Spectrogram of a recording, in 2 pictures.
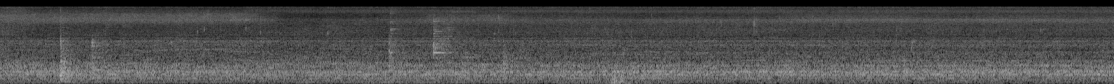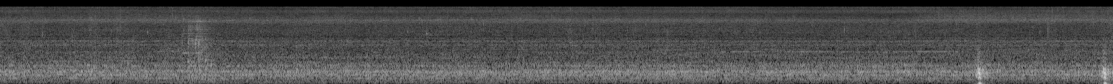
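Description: Steady hiss of a wok of coconut-water tom yum broth heating on the stove, with a few sharp clinks of a metal ladle against the metal wok, the two loudest near the end.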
